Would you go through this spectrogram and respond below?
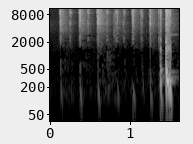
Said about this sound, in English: Oh man, that was so. I got a bit too close with those scissors there. I didn't have an actual scissors sound effect, so I decided to go old school and use actual scissors, and I nearly just chopped my lip off.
